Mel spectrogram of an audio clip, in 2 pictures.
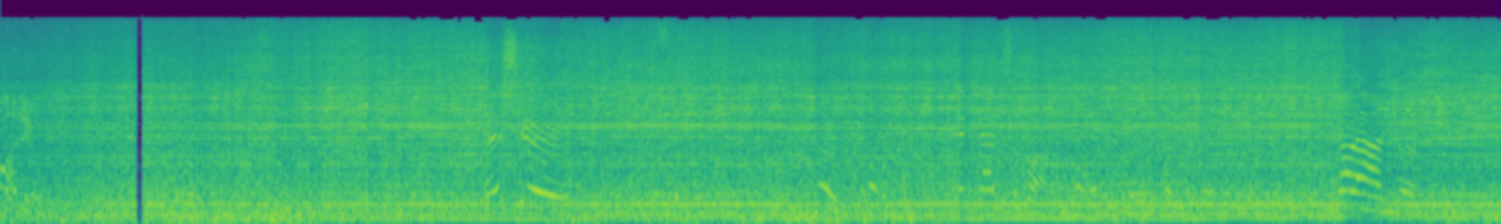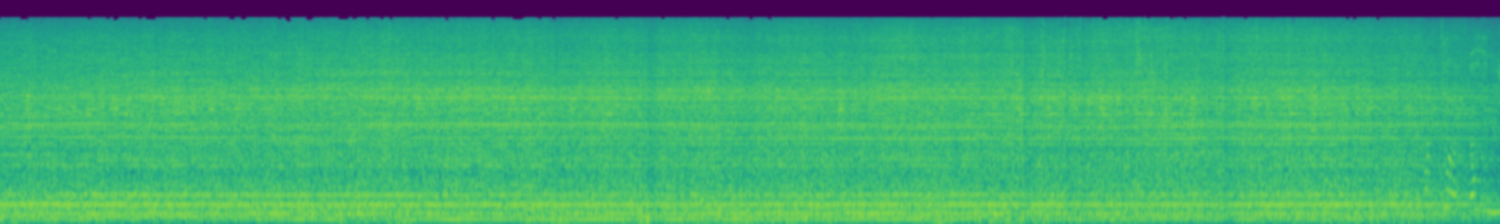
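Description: Vehicle engine running at a steady, unchanging pitch, heard from on board while driving.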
